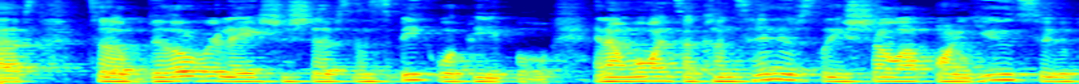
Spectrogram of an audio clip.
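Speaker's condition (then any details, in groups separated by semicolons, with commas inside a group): No condition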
